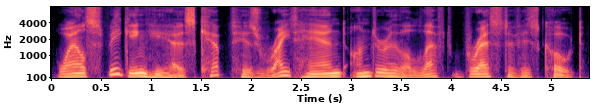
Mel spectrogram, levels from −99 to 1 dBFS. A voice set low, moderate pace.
Yes: low, 115 Hz; average, 165 wpm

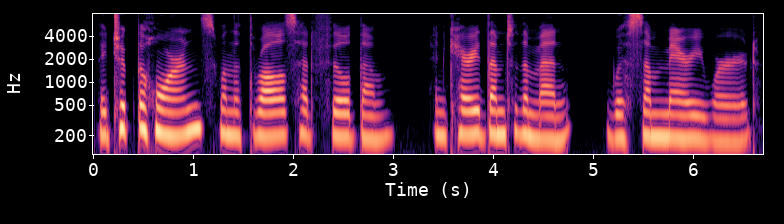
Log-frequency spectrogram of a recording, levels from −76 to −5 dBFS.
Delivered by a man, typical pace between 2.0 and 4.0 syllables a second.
No: female; 3.9 syllables/s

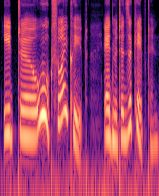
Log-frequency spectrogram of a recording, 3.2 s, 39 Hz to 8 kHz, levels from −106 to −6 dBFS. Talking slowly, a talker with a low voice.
No: slow, 130 wpm; high, 220 Hz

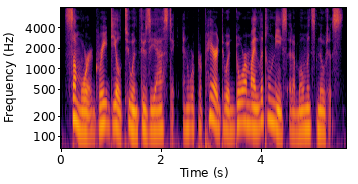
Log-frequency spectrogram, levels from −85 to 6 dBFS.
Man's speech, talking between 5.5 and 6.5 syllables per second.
Yes: male; 6.0 syllables/s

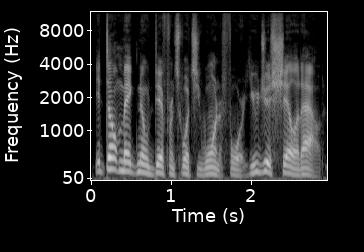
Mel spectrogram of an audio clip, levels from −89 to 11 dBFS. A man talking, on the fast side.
Yes: male; fast, 305 wpm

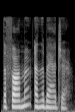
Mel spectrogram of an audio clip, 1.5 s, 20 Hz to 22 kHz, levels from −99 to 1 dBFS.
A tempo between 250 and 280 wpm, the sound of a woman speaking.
No: average, 200 wpm; female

